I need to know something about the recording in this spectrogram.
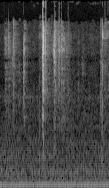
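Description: Cockatoo's claws clicking on a hardwood floor as it steps: a handful of sharp clicks, the loudest a little under a second in, over a steady low hum.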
